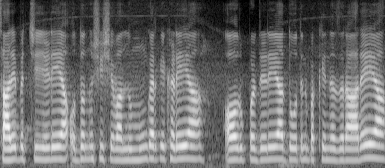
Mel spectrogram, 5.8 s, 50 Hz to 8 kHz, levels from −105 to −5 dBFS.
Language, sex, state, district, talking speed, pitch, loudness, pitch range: Punjabi, female, Punjab, Kapurthala, 230 wpm, 210 Hz, -21 LUFS, 200-215 Hz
